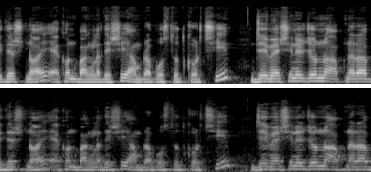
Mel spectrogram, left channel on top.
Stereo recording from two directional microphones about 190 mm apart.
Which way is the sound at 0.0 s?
35° left (ahead or behind).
